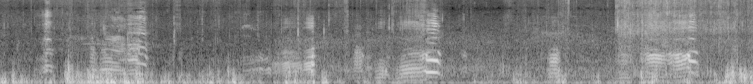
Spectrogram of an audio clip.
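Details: A hungry Canada goose gives loud, harsh honks in quick irregular bursts while eating, mixed with the screaming cries of gulls feeding alongside and some low background noise.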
